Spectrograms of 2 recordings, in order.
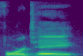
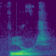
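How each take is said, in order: First: The word has two syllables, ending in a vowel. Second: The word has one syllable, ending in t. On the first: This is how everyone says it now. The speaker calls it wrong. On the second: This is the original pronunciation. The speaker calls it right.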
